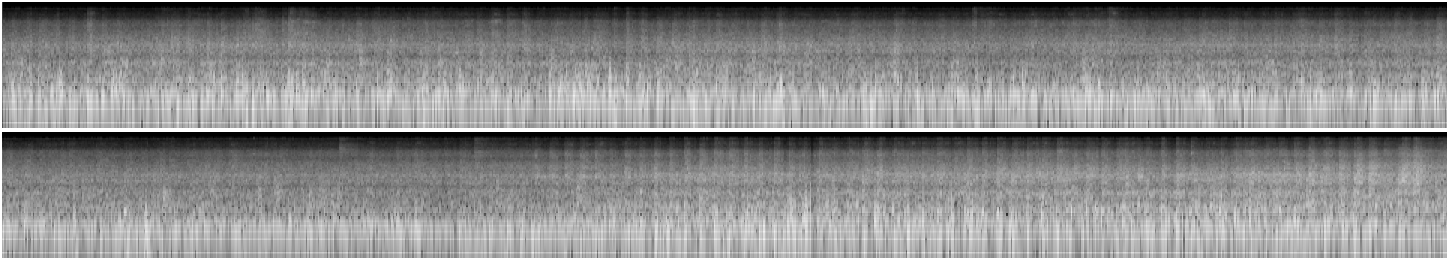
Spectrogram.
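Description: Passenger train running along the track, heard from an open coach doorway: a steady rumble of the wheels on the rails with fast clickety-clack.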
